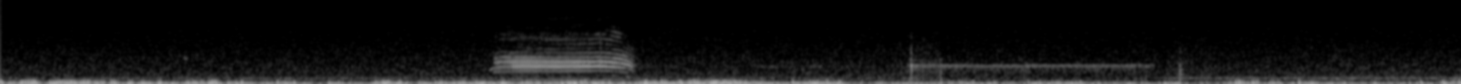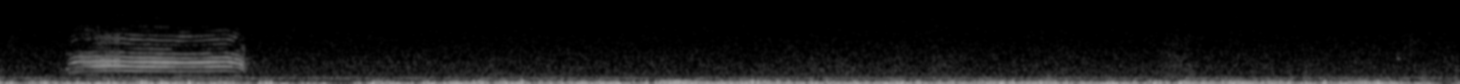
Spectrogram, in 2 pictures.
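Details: Wild sea otter, one of a pair in its kelp patch at Little Waterfall Bay, Afognak, Alaska, screaming at an anchored boat while circling and showing teeth: two shrill, wavering high-pitched screams like a distressed baby's cry, over loud wind rumble.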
